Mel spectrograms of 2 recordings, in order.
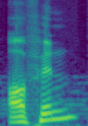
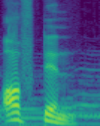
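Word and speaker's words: often: শব্দটির উচ্চারণ কিভাবে করবেন কেউ বলবেন অফেন অফেন কেউ বলবেন অফটেন অফটেন আগে এটি ছিল অফেন তারপর এটি অফটেন হলো এখন নতুন মানুষেরা বলছে অফটেন সঠিক এখানে টি সাইলেন্ট বা অনুচ্চারিত নয় এটি উচ্চারণ করা উচিত কেউ বলে টি সাইলেন্ট এবং তা নিয়ে বড় বিতর্ক হয় কিন্তু আমরা বুঝতে পারি না দুটোই যার যার জায়গায় সঠিক একইভাবে আমাদের যে চারটি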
